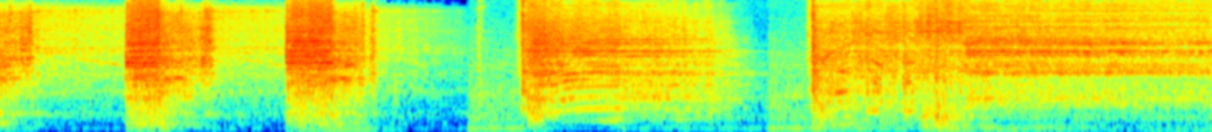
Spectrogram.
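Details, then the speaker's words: Car no-start, starter heard from under the hood: short harsh screeching grinds on two start attempts, then cranking and firing. The Bendix starter gear is not meshing with the flywheel teeth, possibly from damaged teeth on the gear or flywheel. "Now the next sound you may hear when trying to start your car is a grinding sound or a screeching noise, or even some people describe it as like a zinging sound."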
